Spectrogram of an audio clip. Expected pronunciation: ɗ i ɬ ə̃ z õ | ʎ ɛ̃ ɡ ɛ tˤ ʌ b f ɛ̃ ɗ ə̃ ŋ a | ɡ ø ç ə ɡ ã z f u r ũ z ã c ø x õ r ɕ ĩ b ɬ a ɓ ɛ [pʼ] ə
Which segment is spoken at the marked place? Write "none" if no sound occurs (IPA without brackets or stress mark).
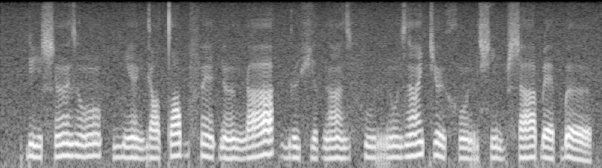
ɓ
